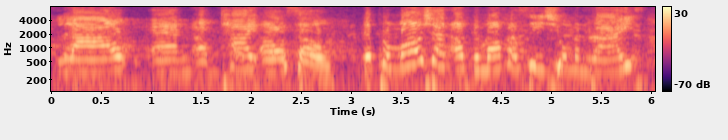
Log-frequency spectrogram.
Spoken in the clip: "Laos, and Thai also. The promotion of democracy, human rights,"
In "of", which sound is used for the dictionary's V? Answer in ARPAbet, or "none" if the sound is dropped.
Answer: F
